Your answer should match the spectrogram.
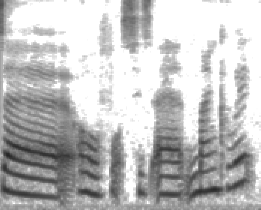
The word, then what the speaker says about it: Mankiewicz: oh what's his uh mankowitz is that how you say it yes mankovitz yeah and i thought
